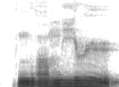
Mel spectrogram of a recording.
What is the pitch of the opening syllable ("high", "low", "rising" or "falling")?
rising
